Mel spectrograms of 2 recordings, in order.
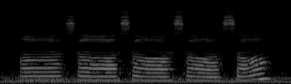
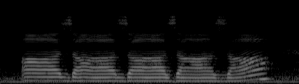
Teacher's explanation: the only difference is that my voice remains engaged on the Z, whereas s, it disengages on the S.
